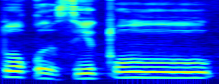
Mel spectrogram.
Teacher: قاف ساکن ہو رہا ہے تو اس کے اوپر قلقلہ کریں گے، سین کو سختی سے سیٹی کی آواز اور قا کو بھی موٹا کر کے پڑھیں گے، قا پیش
